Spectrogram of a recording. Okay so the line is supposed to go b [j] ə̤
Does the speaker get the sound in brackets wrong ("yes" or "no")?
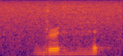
yes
